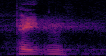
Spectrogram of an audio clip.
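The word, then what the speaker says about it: Paton: Payton. It's not Patton, it's Payton.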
